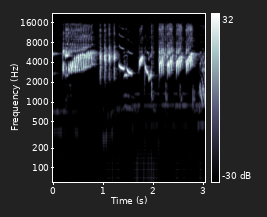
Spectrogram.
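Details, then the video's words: Asian pied starling song, recorded on a phone and used as a lure to get silent starlings singing: a long buzzy whistled note, then a rapid run of harsh clipped chattering bursts and short bright slurred whistles, with a faint steady lower tone underneath. "Pancingan Jalak Suren 100% Jitu !! Jalak Suren Macet Langsung Ikut Gajor Full Isian"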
